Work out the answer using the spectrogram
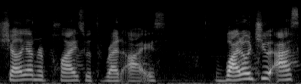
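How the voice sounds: The voice reads aloud in a natural way.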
